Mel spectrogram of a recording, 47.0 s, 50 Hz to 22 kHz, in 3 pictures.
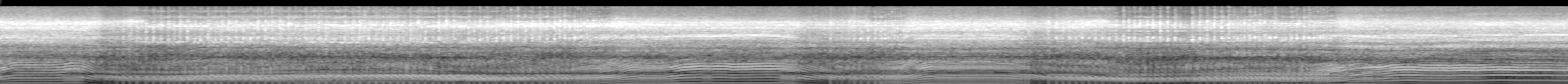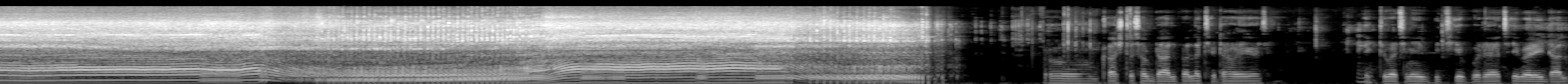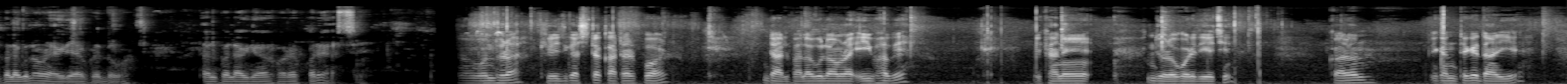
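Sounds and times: chainsaw cutting wood: 0.0 - 25.4, 46.6 - 47.0.

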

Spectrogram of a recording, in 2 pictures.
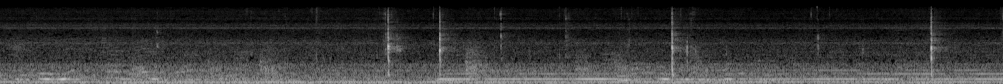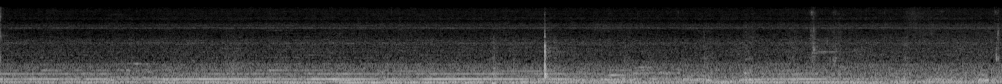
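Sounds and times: machine hum: 0.0 - 20.0
chopsticks clicking on a plate: 3.8 - 5.8, 6.7 - 7.0.

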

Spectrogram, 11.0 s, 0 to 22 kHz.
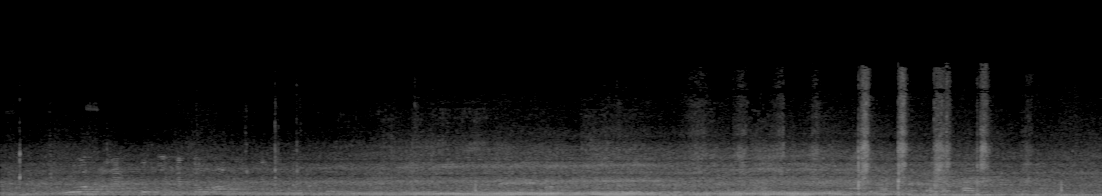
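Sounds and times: passing vehicle engine hum: 2.5 - 11.0.

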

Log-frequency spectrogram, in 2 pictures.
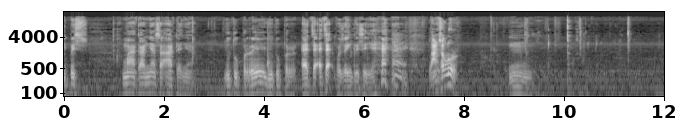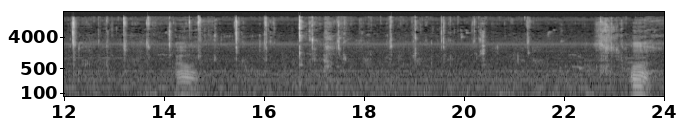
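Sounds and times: man chewing food: 0.5 - 1.6, 8.2 - 24.0.

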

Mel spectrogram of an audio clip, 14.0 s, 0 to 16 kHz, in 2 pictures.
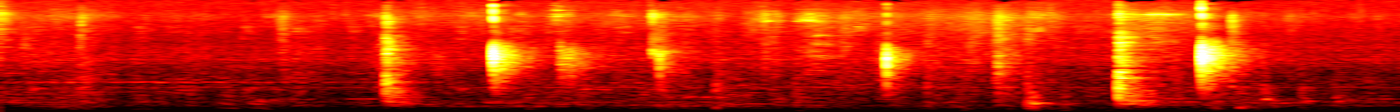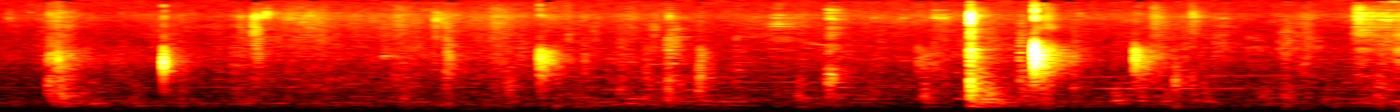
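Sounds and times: billiard balls clicking together: 1.9 - 3.5, 4.4 - 6.5, 7.2 - 8.4, 9.1 - 14.0.

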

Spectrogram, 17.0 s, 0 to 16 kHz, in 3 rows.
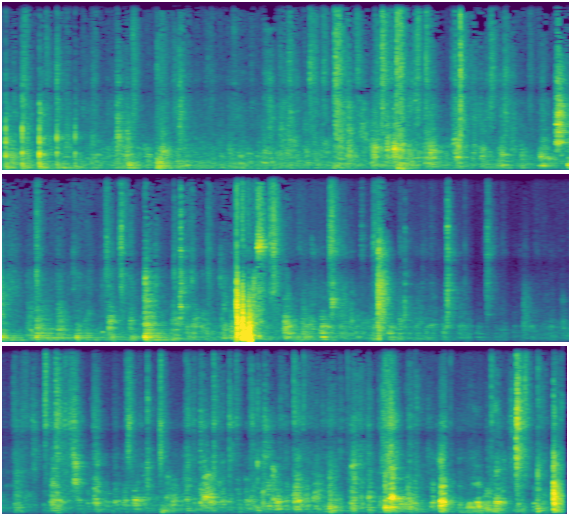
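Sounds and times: dog claws clicking on tile: 0.0 - 1.5, 2.8 - 16.9
loud sharp sound: 8.0 - 8.3.

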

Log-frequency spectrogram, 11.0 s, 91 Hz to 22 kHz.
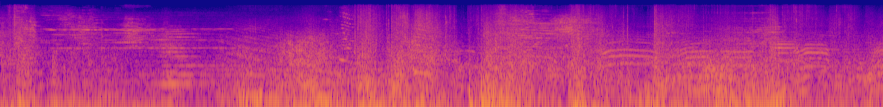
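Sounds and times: orchestral score: 1.6 - 11.0.

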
